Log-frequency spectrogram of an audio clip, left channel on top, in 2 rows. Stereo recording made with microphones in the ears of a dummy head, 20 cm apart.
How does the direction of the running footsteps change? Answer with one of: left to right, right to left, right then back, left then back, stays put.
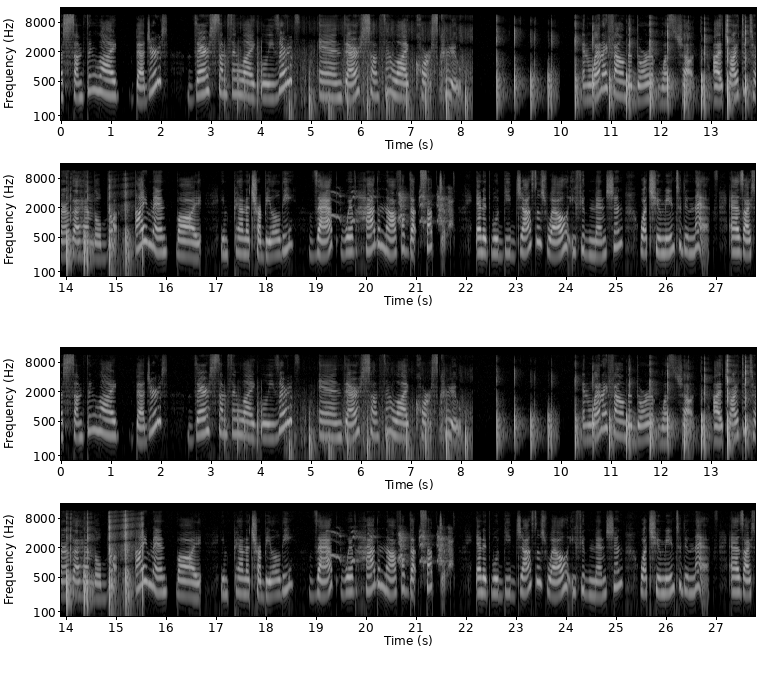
left to right.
